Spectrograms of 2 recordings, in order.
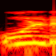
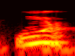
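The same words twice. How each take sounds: First: उल्ड with the L sounded; mispronounced would, 'oold'; wrong pronunciation. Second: उड with no L before D; silent L. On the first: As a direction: say उल्ड, L heard before D. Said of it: "इसको उल्ड नहीं बोला जाता है". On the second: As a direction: say उड, going straight to D. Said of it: "तो इसको हम क्या पढ़ेंगे?". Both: Shown as a demonstration.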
